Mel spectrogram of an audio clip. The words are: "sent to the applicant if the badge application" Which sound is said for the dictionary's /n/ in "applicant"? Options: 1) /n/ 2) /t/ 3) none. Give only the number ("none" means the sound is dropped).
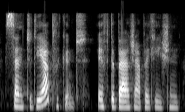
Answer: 1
